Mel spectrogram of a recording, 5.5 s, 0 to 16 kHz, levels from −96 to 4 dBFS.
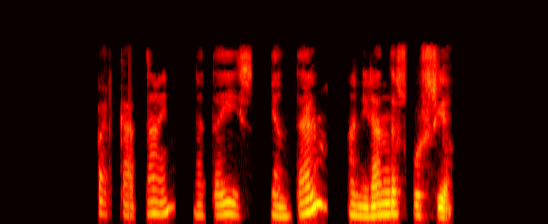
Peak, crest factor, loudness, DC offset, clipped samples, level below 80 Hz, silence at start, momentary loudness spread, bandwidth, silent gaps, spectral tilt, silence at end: -12 dBFS; 20 dB; -31 LUFS; under 0.1%; under 0.1%; -70 dBFS; 1 s; 15 LU; 7.6 kHz; 1.14-1.19 s, 1.36-1.45 s, 1.75-1.93 s, 2.05-2.12 s, 2.53-2.70 s, 2.92-2.96 s, 3.28-3.47 s; -6 dB/octave; 1 s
